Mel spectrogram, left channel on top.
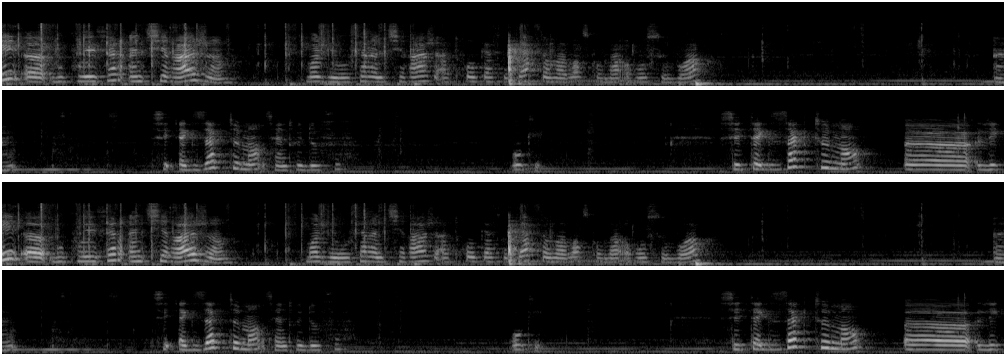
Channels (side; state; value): both; normal; correlation 0.48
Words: vous pouvez faire un tirage. Moi, je vais vous faire un tirage à 3 ou 4 cartes. On va voir ce qu'on va recevoir. C'est exactement... C'est un truc de fou. Ok. C'est exactement les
